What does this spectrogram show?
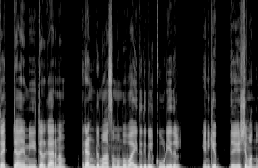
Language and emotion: Malayalam, angry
